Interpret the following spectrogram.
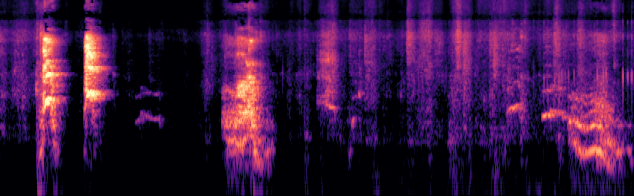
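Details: Labrador Retriever mix puppies, mixed breed retrievers aged between day one and nine weeks, giving two loud high yelps, then a run of softer whining cries and short squeals, ending in a lower drawn-out whimper.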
